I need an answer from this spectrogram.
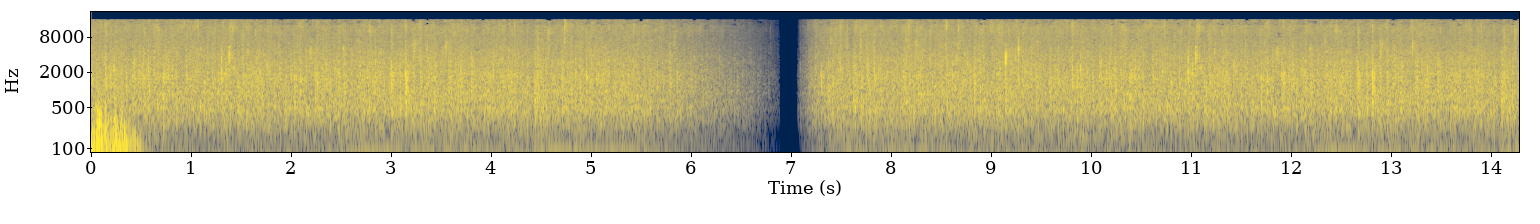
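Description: Heavy rain falling steadily on wet paving and lawn, a dense hiss with scattered sharp drop clicks. About six seconds in it fades out to silence, then fades back in a second later and carries on as before.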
